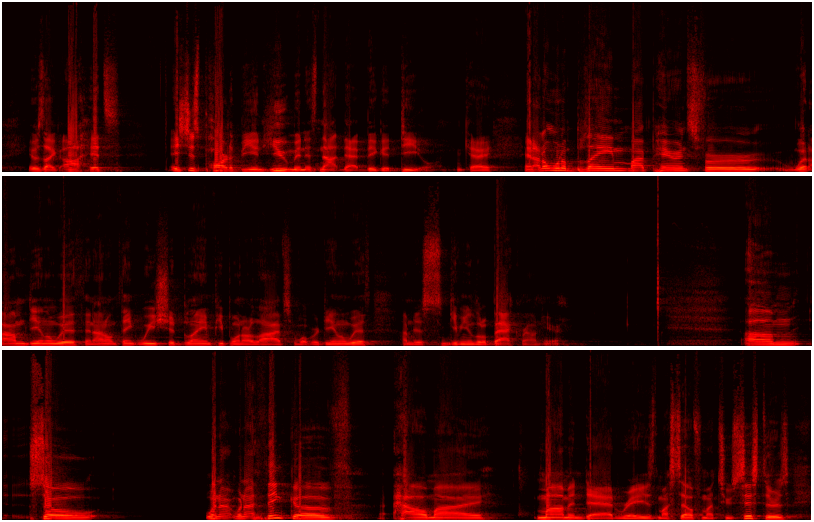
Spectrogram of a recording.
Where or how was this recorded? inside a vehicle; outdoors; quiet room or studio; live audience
live audience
